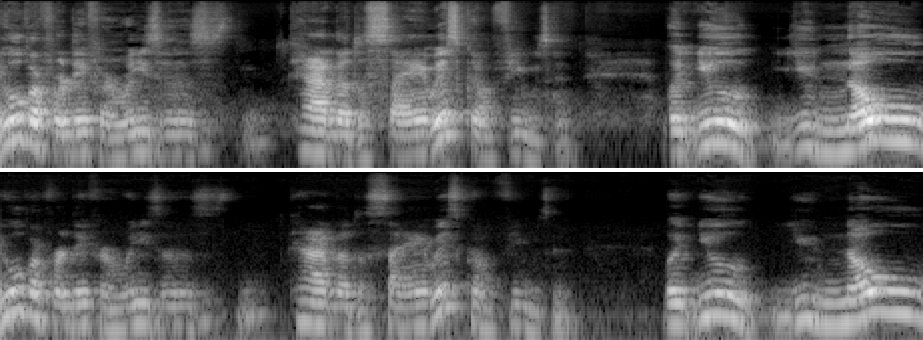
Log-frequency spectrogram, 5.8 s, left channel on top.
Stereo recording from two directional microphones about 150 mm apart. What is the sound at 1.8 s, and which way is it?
Speech, 15° left (ahead or behind).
